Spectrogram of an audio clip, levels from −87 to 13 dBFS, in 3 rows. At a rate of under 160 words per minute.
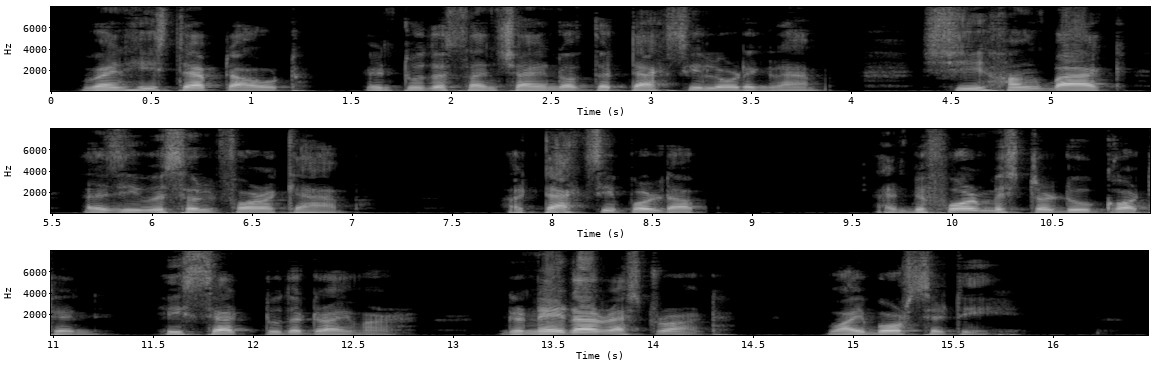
Yes: average, 145 wpm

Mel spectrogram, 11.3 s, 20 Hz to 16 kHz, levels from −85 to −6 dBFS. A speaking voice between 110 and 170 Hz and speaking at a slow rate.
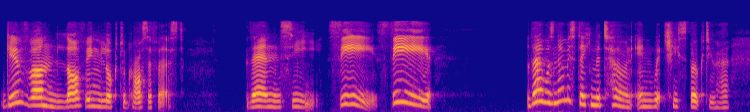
No: high, 225 Hz; slow, 125 wpm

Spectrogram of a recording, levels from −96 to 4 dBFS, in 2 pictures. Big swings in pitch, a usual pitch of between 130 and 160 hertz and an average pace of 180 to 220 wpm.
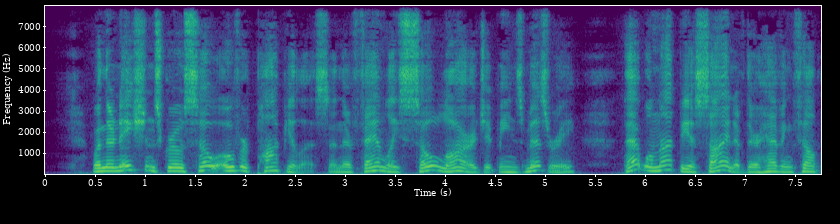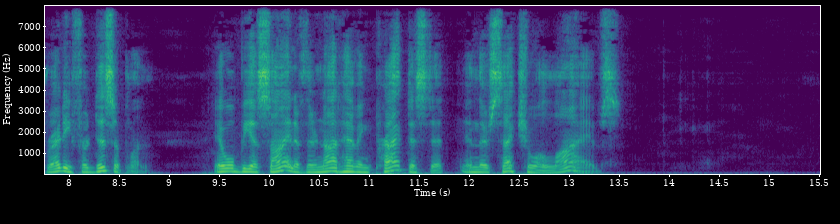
No: wide, 6.3 semitones; medium, 140 Hz; average, 165 wpm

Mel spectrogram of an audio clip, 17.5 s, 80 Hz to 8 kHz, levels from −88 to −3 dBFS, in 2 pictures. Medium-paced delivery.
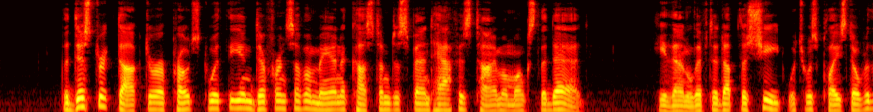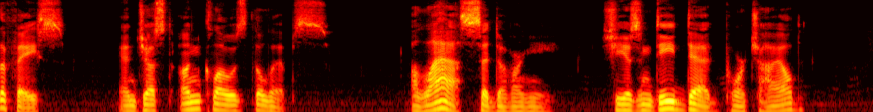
Yes: average, 150 wpm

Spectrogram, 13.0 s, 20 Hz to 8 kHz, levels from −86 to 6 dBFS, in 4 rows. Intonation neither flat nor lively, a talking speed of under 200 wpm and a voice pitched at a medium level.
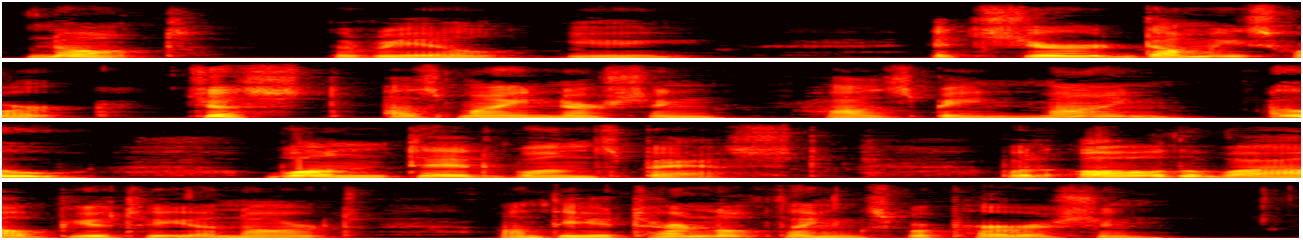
No: average, 4.3 semitones; average, 150 wpm; low, 120 Hz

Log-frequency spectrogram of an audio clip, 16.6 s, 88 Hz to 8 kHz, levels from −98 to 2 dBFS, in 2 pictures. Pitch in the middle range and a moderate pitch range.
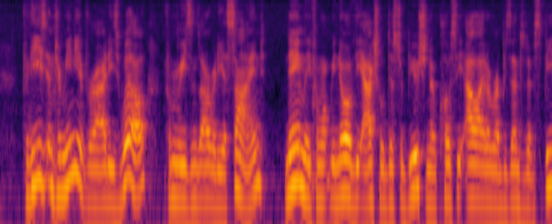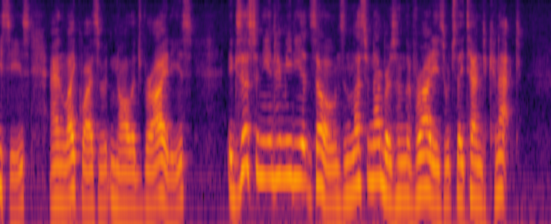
Yes: medium, 150 Hz; average, 4.4 semitones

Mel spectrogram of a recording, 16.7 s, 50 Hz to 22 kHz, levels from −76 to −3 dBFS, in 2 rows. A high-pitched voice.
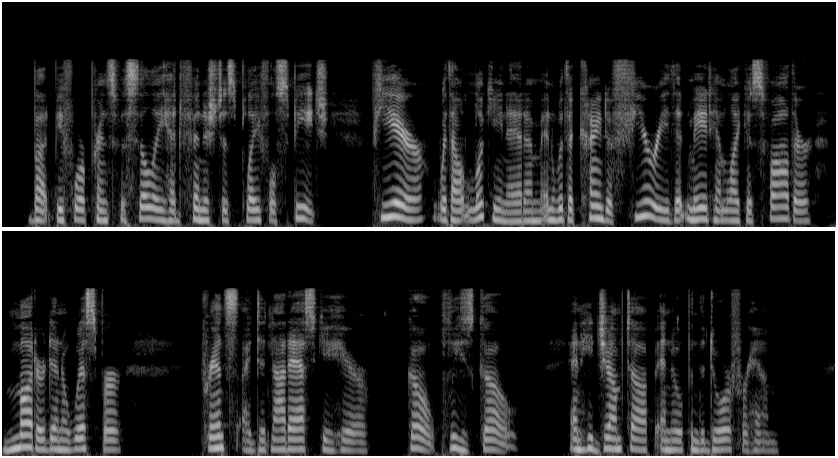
No: medium, 175 Hz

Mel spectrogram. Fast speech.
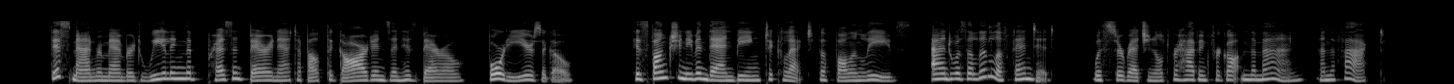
No: average, 175 wpm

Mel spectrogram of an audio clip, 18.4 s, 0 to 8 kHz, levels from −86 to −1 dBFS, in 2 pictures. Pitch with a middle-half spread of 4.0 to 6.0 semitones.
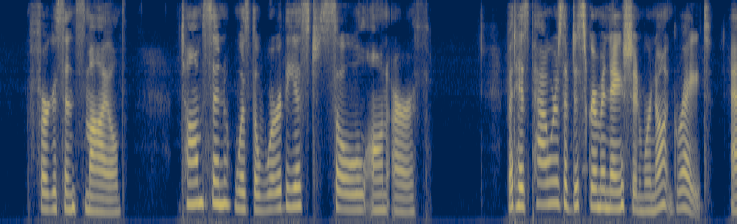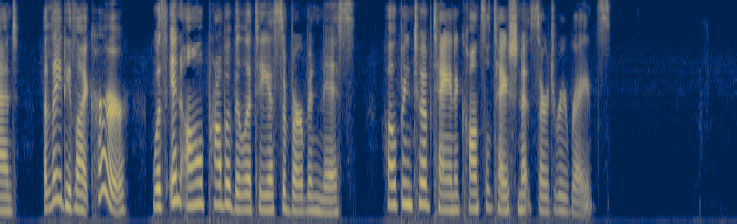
Yes: average, 4.7 semitones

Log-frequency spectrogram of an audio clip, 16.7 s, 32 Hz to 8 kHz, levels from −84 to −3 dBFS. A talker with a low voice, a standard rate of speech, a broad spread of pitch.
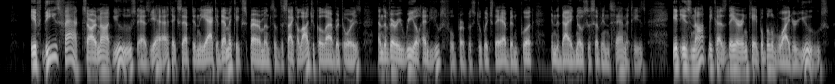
Yes: very low, 85 Hz; average, 160 wpm; wide, 6.2 semitones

